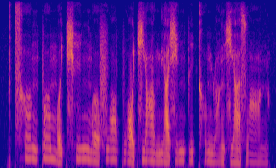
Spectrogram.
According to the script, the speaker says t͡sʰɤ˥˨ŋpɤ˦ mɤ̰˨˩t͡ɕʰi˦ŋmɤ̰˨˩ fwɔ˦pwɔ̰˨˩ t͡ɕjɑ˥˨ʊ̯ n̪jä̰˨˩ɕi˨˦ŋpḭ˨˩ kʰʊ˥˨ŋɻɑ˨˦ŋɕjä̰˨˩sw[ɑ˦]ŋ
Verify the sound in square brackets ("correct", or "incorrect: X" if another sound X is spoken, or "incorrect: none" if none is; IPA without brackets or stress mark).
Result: incorrect: ɑ˥˨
